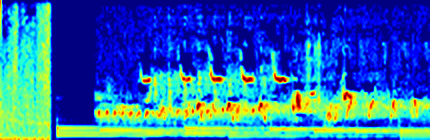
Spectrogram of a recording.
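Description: The tail of a loud rumbling boom effect cuts off suddenly about half a second in. Soft music of long held notes follows, with birds chirping rapidly over it.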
